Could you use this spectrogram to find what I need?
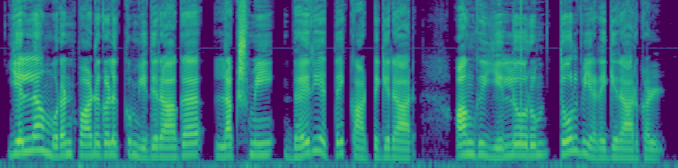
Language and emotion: Tamil, neutral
